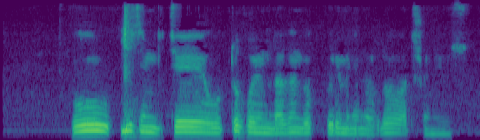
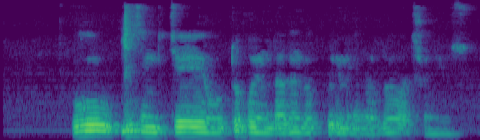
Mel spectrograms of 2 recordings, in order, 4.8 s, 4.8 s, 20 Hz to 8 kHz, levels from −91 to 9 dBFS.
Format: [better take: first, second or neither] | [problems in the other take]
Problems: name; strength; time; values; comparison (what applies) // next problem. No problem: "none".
first | room echo; dies away in 0.3 s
